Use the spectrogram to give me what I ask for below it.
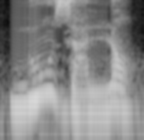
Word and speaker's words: nous allons: Nous allons. Here there is Z because as we pronounce it, Z. There is A after.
